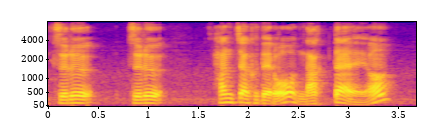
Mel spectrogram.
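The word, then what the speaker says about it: 釣る: 발음은 쯔르.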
